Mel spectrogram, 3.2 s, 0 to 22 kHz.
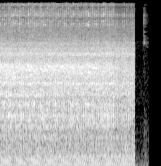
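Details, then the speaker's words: Ford Ranger T6 diesel with P0672 glow plug circuit fault, hard start and misfire history: loud but steady idle with even clatter and a strong hiss, then it shuts off. "so sorry about the noise this engine is very loud right to be honest"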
